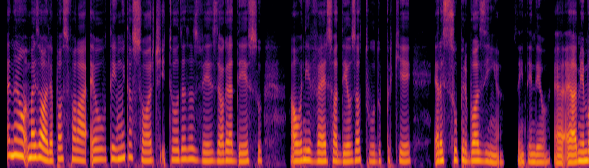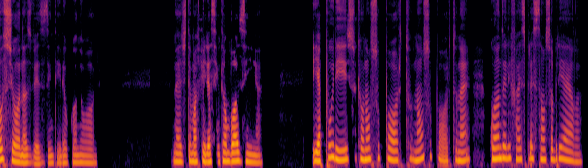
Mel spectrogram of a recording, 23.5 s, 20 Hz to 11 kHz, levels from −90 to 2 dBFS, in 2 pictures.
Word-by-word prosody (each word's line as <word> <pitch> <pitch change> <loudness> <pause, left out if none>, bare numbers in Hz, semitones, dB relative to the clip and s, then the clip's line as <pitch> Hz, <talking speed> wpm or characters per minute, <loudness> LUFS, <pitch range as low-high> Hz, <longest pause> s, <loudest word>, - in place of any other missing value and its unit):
Eh, 280 - +1
não, 275 -4 +6
mas 235 +1 +6
olha, 185 -6 +6
posso 215 +4 -3
falar, 185 -3 0
eu 200 +1 -2
tenho 210 -2 -1
muita 235 +3 0
sorte 175 -4 -3
e - - -8
todas 195 +1 -2
as 205 -2 -2
vezes 170 -1 -4
eu 165 - +1
agradeço 165 - -2 0.6
ao 165 +1 +3
universo, 170 -2 +1
a 165 - +2
Deus, 160 +1 -1
a 185 +1 +1
tudo, 160 -2 -9
porque 165 -1 -5 0.5
ela 165 +2 +3
é - - +6
super 185 0 -1
boazinha, 160 -4 +1 0.4
você - - -5
entendeu? 150 0 -2
E - - -7 0.3
ela 145 +1 +6
me 175 - +5
emociona 170 -5 +4
às 135 +1 -1
vezes, 120 +1 -7
entendeu? 135 +1 -5
Quando 140 +1 -4
olha 135 0 -5 1.5
Né, 155 0 +1
de 150 - -6
ter 165 - -2
uma 155 -1 +3
filha 150 -2 +2
assim, 150 -1 -4
tão 165 +1 +2
boazinha. 155 -4 +2 1.0
E 170 +1 +5
é 165 - +8
por 235 +7 0
isso 195 +2 +1
que - - -18
eu 195 - +4
não 200 +1 +4
suporto, 205 -3 -3
não 190 +4 0
suporto, 185 - -6
né? 175 +3 0 0.4
Quando 215 +2 +4
ele 225 0 +2
faz 205 -1 -4
pressão 205 -2 -2
sobre 205 +2 -3
ela 170 -7 -2
175 Hz, 160 wpm, -23 LUFS, 155-200 Hz, 1.5 s, é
